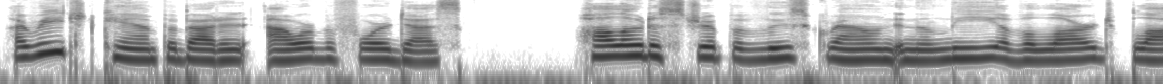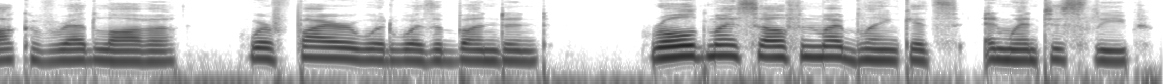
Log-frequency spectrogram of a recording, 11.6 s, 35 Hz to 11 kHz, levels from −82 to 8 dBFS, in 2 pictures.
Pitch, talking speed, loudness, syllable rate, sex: 195 Hz, 190 wpm, -18 LUFS, 5.5 syllables/s, female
